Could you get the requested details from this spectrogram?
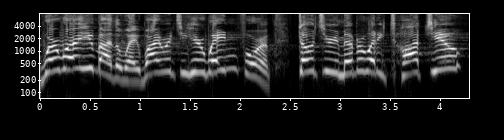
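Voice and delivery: high, loud, manic rush of questions; overexcited and insistent, building to exasperation; angel going crazy. Acted. Angel showing the empty tomb, going crazy with excitement. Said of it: "just kinda going crazy".

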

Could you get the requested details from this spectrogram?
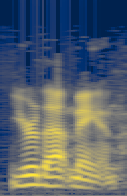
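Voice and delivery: low, composed pronouncement; quietly grave, imitating a calm prophet; calm confrontation. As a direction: state it calmly and let it land. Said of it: "just looks at him calmly".

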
